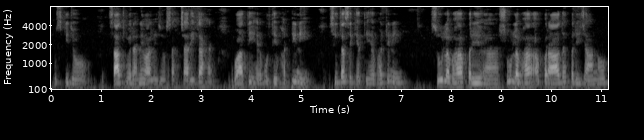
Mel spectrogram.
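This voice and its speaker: A man teaching a Sanskrit play, reading each line and then explaining it slowly in plain Hindi with many restarts. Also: a little high, little pitch movement, noisy background.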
